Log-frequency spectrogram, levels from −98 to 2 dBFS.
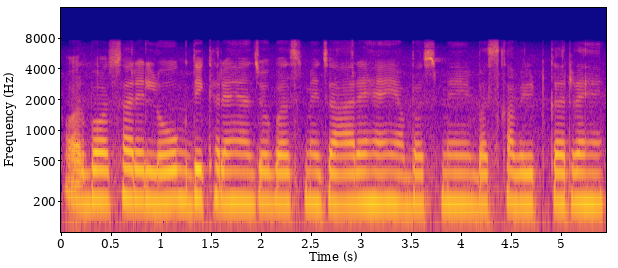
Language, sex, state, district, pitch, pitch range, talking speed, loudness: Hindi, female, Chhattisgarh, Raipur, 195 Hz, 190-200 Hz, 240 wpm, -16 LUFS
